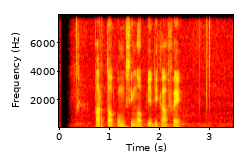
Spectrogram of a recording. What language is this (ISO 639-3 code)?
sun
